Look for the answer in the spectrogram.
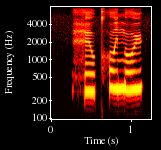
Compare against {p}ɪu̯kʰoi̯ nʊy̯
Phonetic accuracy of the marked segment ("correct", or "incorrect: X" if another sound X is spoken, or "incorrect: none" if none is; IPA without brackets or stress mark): incorrect: h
